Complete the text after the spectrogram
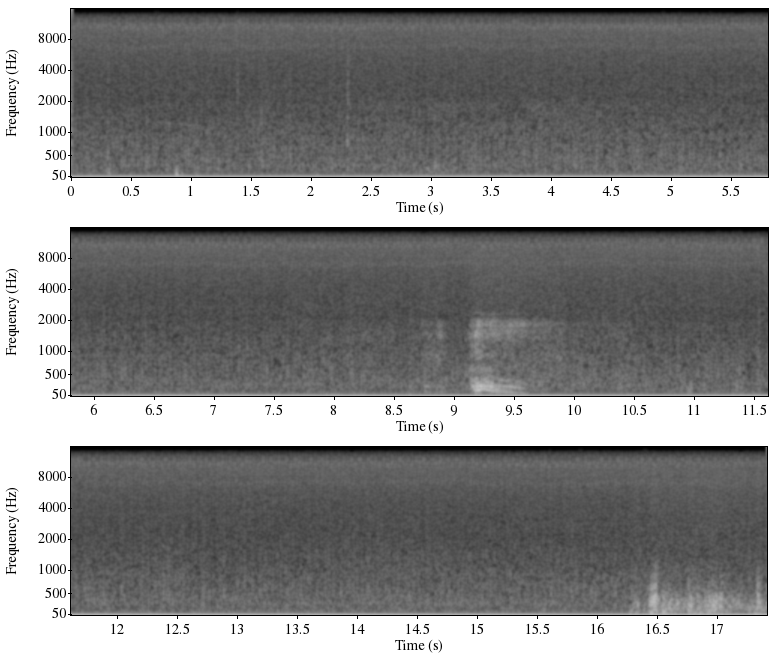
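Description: Air rushes loudly past a small flying model plane.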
